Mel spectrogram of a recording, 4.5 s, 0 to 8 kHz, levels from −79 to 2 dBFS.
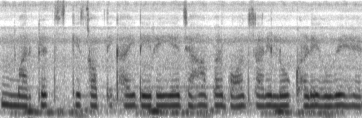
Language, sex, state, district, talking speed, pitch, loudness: Hindi, female, Bihar, Saran, 200 wpm, 215 Hz, -17 LUFS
